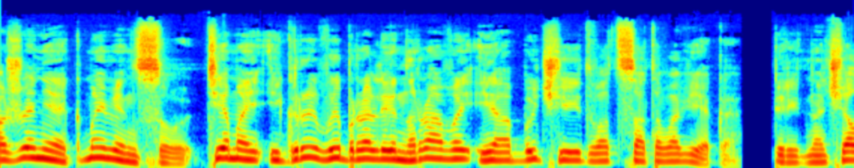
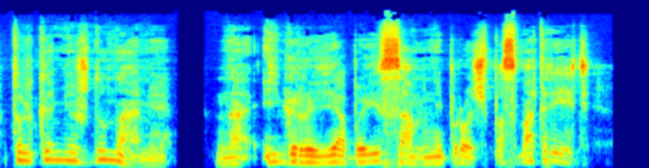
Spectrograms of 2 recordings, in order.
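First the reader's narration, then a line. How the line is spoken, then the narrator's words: Quiet, confidential. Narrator (Russian): он тихонько добавил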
